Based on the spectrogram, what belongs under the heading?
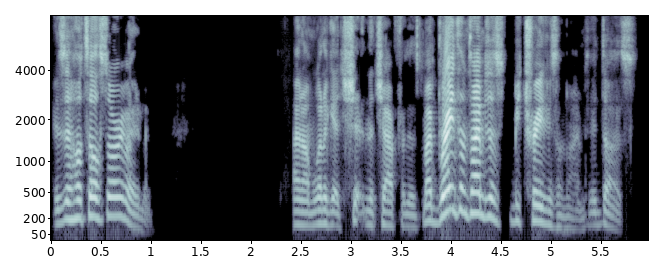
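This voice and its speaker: A man in his forties hosting a casual livestream, excitable and rambling as he reads chat messages aloud. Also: fairly high pitch, rapid-fire, no echo. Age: 40s. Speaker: livestream host.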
